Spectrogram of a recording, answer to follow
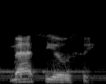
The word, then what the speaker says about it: Macioce: Yeah, this is Masiosi. Can you spell that, please, for the stenographer?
